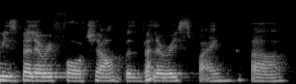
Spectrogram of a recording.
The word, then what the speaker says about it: Forgeard: that i butcher so i will let her pronounce that for you as well so yes my name is valerie for child but valerie is fine uh okay yeah i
